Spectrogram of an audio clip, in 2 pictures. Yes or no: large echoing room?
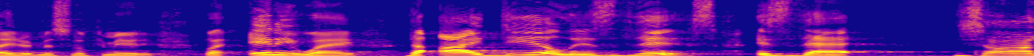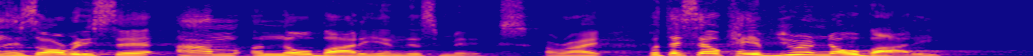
yes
